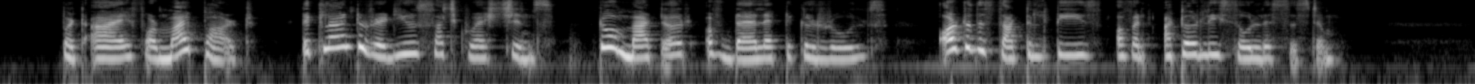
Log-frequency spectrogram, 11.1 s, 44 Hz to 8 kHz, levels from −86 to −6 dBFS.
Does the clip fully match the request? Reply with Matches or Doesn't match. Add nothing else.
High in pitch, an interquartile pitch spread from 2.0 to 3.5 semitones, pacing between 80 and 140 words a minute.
Doesn't match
